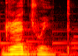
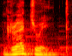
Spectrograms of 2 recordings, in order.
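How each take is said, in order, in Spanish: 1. La 'du' se dice con el sonido 'joo'. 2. La 'du' se dice con el sonido 'joo'.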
